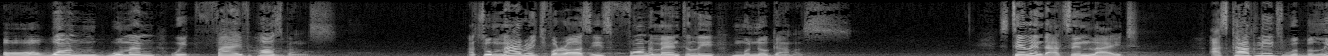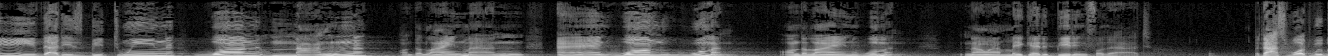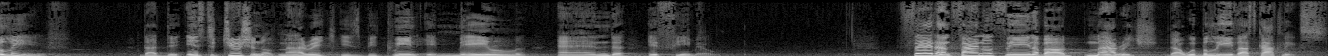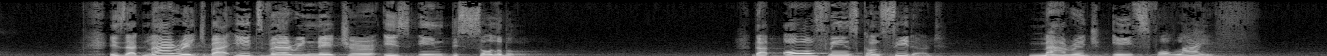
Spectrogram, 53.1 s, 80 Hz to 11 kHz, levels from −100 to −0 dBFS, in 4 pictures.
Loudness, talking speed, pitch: -27 LUFS, 105 wpm, 170 Hz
